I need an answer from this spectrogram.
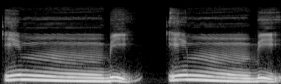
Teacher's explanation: ইম বলার সময় আমরা দুই ঠোঁট লাগিয়েছি, এই লাগানো অবস্থা থেকেই মাখরাজকে আমরা সেপারেট না করেই পরের হরফে চলে গিয়েছি। অর্থাৎ নতুন হরফটাকে আমরা রিস্টার্ট করি নাই, নতুন করে না বলে এই হরফ থেকে আমরা যেন আওয়াজটাকে শিফট করে ওই হরফে নিয়ে গেলাম, মাখরাজকে পুরোপুরি সেপারেট না করেই পরের হরফে চলে গেলাম, এটাই হচ্ছে ইখফা।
